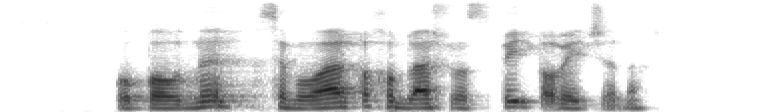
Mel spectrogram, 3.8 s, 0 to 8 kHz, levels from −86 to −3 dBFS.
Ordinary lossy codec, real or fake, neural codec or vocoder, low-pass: none; fake; codec, 16 kHz, 0.9 kbps, LongCat-Audio-Codec; none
